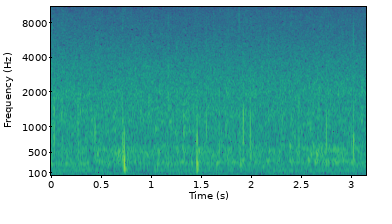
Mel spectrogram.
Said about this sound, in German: Machen wir da eine Aufnahme. Das ist der Bach, der jetzt da, das Bächli, all die Regentröpfen.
